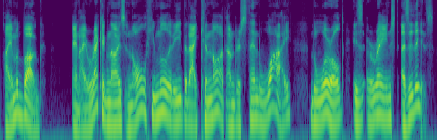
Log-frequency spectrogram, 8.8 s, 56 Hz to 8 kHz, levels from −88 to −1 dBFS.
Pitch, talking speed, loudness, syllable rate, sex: 120 Hz, 150 wpm, -20 LUFS, 4.5 syllables/s, male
